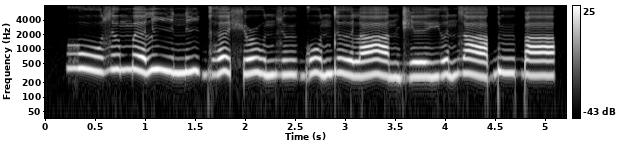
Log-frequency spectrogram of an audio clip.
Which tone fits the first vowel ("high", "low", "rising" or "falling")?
falling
